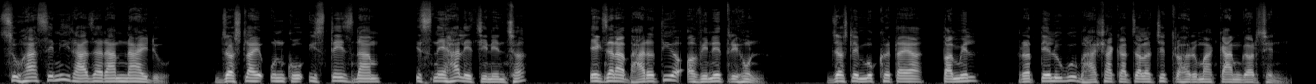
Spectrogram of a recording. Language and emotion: Nepali, neutral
